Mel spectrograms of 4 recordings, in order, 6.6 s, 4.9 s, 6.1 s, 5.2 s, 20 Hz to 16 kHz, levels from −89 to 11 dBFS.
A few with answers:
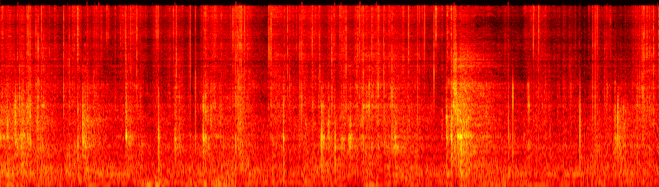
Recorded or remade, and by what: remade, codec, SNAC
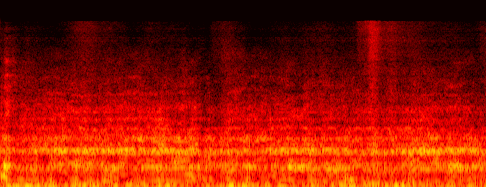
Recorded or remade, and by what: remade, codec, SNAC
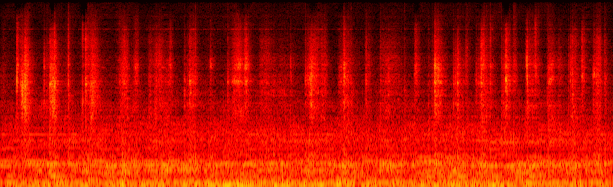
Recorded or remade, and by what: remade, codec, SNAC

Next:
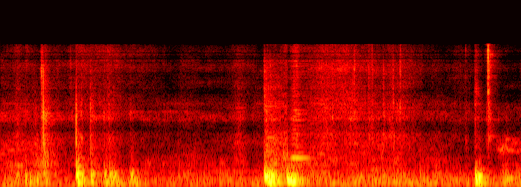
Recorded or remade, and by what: remade, codec, SNAC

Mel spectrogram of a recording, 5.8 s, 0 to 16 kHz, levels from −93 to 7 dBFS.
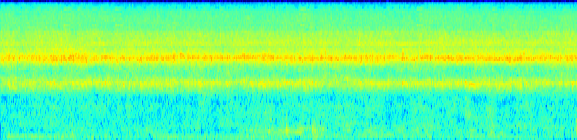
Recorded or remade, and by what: remade, codec, SNAC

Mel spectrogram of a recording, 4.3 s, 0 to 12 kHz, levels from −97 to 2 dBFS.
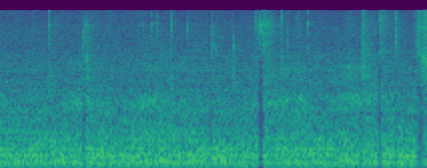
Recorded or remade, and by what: recorded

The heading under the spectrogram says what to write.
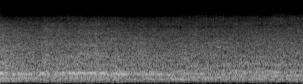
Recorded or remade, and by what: recorded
